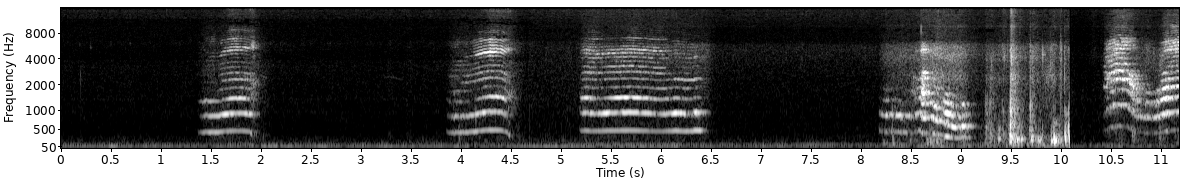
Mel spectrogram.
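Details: Rescued house cat talking indoors, voicing one of its two usual demands; three clear drawn-out meows spaced about two seconds apart, then a longer, rougher wavering meow and a final rising one over low room hum.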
